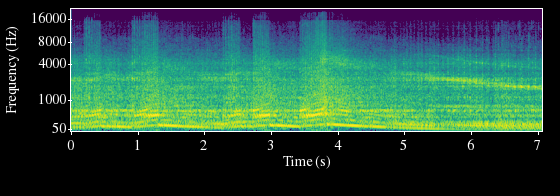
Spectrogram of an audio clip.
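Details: Mitsubishi Evo 8 being built for 800whp, restarted after coolant top-off; oil pressure, AFRs and fuel pressure all good: strong even engine note with clean throttle blips, no knocks or misses; normal running.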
